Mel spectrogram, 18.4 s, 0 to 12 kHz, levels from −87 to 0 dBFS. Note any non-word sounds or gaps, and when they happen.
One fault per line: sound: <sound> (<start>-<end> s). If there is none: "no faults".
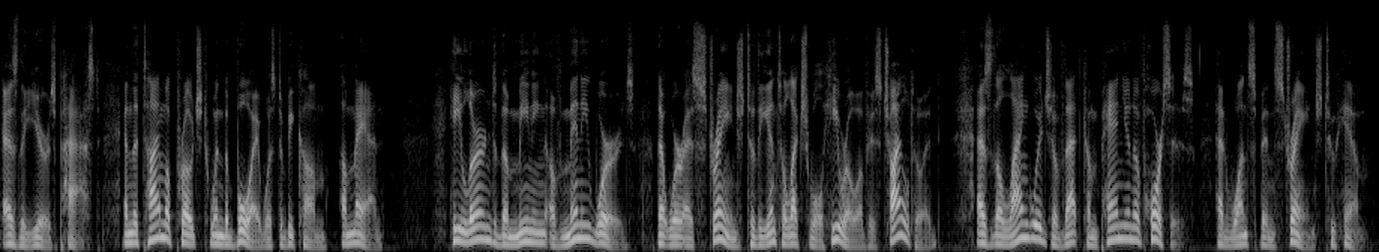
no faults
